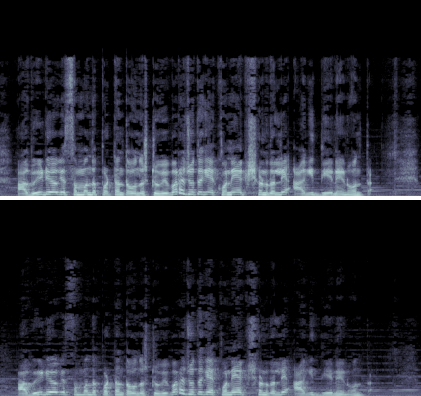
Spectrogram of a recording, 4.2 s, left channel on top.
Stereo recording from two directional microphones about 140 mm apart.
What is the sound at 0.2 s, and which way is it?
Speech, 40° left (ahead or behind).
